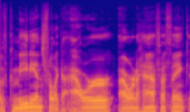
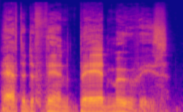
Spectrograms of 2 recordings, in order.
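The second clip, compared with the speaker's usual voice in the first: epic movie trailer narrator voice, lower; 3 semitones lower than usual. A podcaster tries out a commercial for the show; movie trailer announcer voice. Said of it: "He used to do the movie trailers".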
